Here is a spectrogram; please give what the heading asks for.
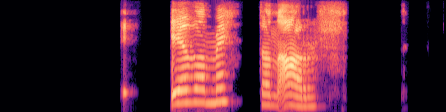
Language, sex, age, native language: Icelandic, male, 8, Icelandic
